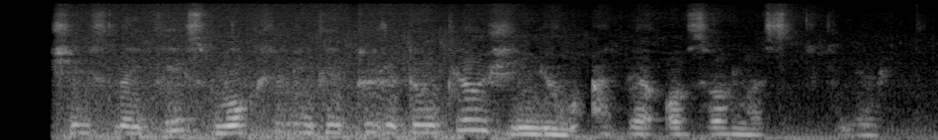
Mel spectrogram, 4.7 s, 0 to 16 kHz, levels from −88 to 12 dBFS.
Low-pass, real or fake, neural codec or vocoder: 14.4 kHz; fake; vocoder, 44.1 kHz, 128 mel bands, Pupu-Vocoder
